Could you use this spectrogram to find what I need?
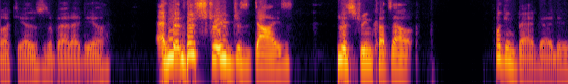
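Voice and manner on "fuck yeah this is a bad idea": low, hushed grumble, muttered, half swallowed. Retelling how a streamer sounded on a dead stream: imitating Tiberio muttering under his breath. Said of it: "you could hear him mutter under his breath".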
